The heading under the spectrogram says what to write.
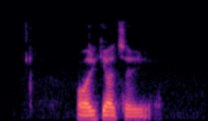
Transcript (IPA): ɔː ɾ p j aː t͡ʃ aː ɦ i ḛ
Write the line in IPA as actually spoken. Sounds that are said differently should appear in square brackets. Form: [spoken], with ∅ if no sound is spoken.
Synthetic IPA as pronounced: ɔː ɾ [k] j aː t͡ʃ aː ɦ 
